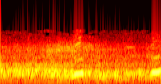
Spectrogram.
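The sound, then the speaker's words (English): A train rolls into a station in Los Angeles with a steady, muffled rumble, broken by two short rising squeals of brakes, heard from inside the carriage. “We're coming into the station.”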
